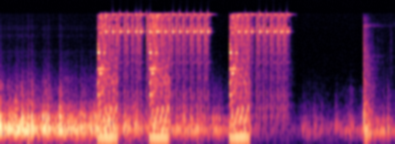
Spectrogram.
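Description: Coins chime brightly as they are picked up.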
